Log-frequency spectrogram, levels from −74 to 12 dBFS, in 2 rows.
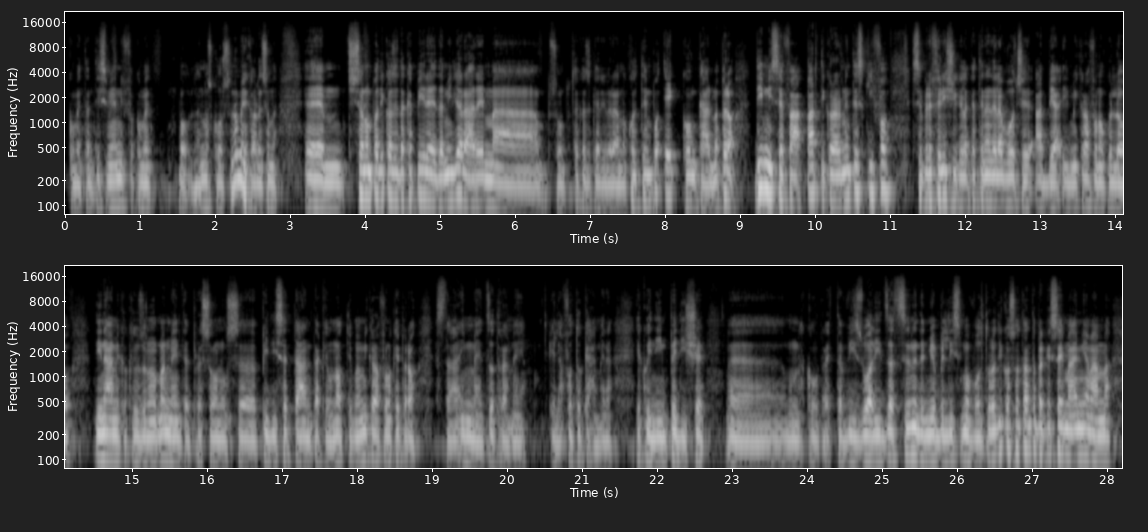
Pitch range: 95-145 Hz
